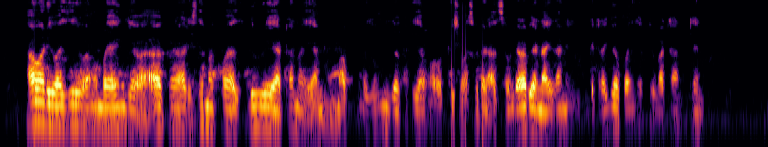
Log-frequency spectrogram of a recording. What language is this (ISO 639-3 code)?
swa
